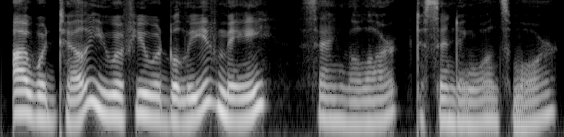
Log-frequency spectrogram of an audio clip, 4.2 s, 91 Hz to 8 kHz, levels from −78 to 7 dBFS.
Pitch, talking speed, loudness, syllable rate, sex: 175 Hz, 215 wpm, -16 LUFS, 5.0 syllables/s, female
